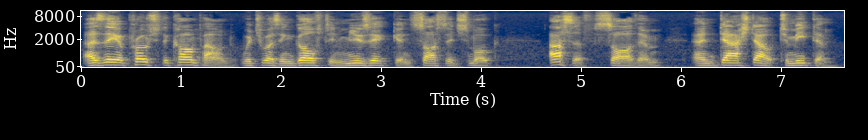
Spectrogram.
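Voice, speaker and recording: A man's voice: mid-range voice, a little slow, mellow. A man reading his own fiction as a scripted audiobook narration.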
